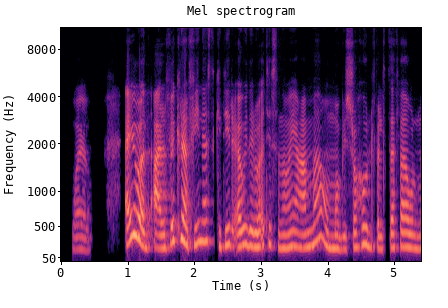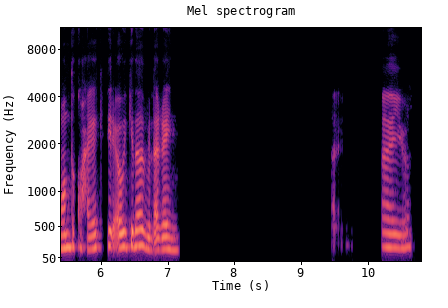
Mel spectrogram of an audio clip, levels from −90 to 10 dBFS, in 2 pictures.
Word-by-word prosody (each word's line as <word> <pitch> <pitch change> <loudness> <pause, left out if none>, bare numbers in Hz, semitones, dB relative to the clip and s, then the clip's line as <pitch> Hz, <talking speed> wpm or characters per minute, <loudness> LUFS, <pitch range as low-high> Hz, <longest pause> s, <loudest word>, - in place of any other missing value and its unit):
واو! 170 -2 -10 0.6
أيوه 320 - +6
على 185 0 +4
فكرة 275 - +4
في 250 +2 -2
ناس 285 0 0
كتير 220 -2 -2
أوي 230 +3 +3
دلوقتي 210 +3 +1
ثانوية 200 -1 -2
عامّة، 220 - 0
هُم 185 -2 0
بيشرحوا 200 +7 -2
الفلسفة 200 +1 -1
والمنطق 195 +3 -1
وحاجات 180 +3 -5
كتير 195 +3 -5
أوي 200 +2 +1
كده 220 +2 0
بالأغاني. 170 -3 -3 2.3
أيوه، - - -22 0.7
أيوه. 195 0 -5
200 Hz, 120 wpm, -17 LUFS, 185-225 Hz, 2.3 s, أيوه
